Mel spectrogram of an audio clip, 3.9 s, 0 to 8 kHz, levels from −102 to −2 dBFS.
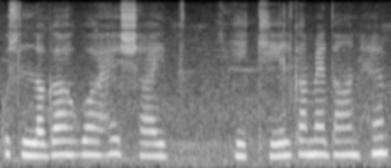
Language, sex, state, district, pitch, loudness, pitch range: Hindi, female, Himachal Pradesh, Shimla, 240 Hz, -15 LUFS, 220-250 Hz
